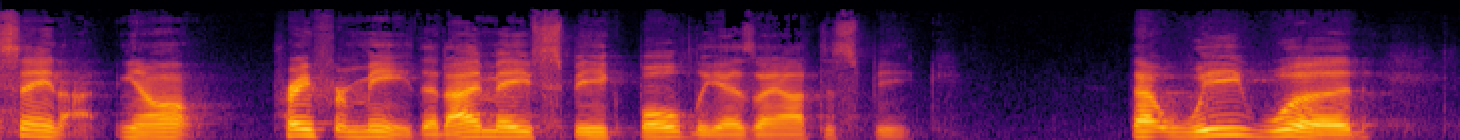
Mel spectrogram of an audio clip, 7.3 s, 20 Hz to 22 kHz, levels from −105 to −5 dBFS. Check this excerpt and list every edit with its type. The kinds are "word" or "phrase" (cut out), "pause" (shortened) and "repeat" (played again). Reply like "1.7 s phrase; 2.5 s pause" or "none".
none

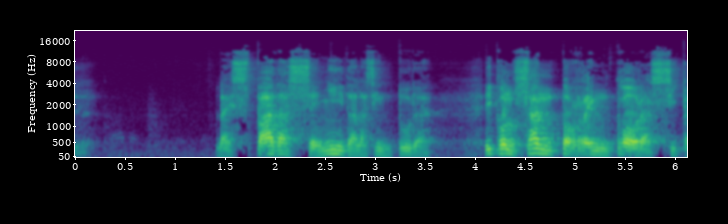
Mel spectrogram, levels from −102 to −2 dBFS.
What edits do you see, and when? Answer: none

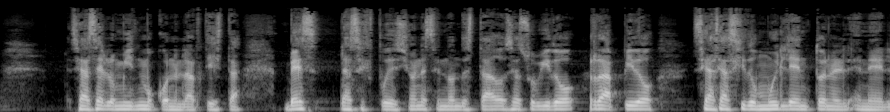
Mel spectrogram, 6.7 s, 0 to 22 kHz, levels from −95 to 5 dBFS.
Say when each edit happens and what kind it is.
4.4 s word; 5.4 s word

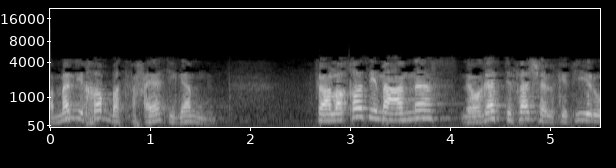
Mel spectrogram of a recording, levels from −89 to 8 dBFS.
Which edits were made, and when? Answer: none

